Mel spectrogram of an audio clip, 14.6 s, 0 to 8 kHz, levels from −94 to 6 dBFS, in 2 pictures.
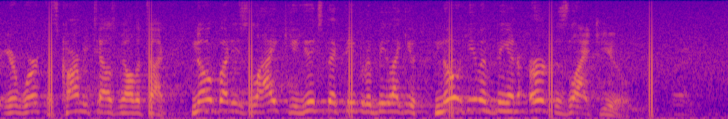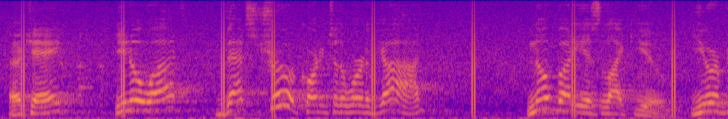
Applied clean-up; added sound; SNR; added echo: none; Clock; 9 dB; reverberation time 2.2 s.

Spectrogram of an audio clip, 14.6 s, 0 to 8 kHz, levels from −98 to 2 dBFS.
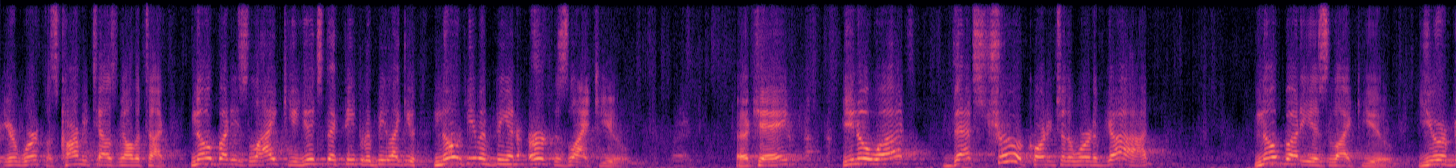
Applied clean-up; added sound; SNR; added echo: neural separator model SepFormer DNS4.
